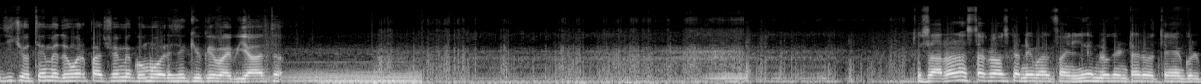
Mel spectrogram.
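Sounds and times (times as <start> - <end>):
motorcycle engine hum: 0.0 - 12.0
wind and road rush: 0.0 - 12.0.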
